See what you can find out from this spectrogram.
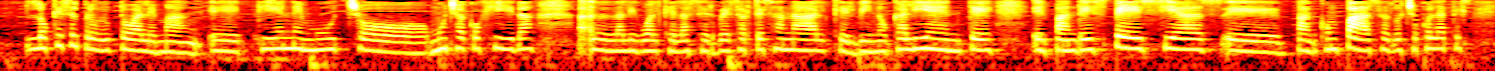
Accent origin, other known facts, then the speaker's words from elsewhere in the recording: Ecuador; aquí estamos, o sea, somos ecuatorianos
